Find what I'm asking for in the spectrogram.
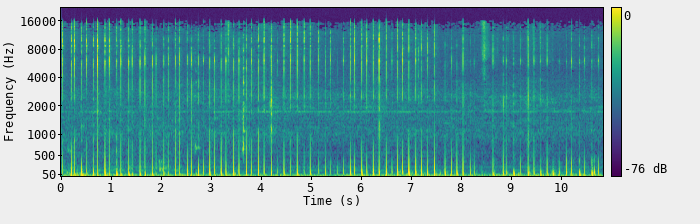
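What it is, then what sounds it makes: Glass jar candle. A small glass jar candle filled with solid yellow wax, with a metal lid, is held up and tapped quickly by fingertips and short nails on its glass body and lid. The result is a fast, continuous run of short, dry clicks and taps with a dull, low-weighted body and almost no ring after each hit.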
